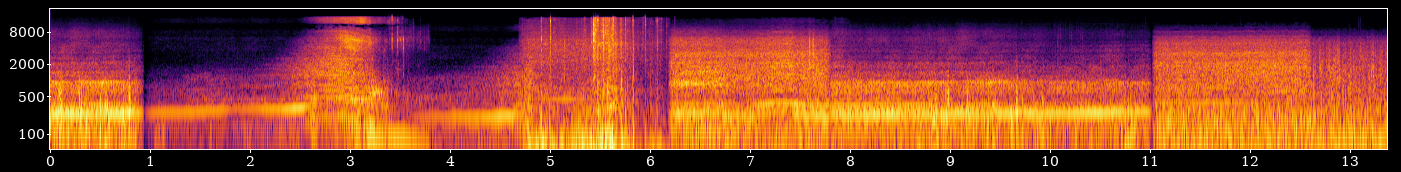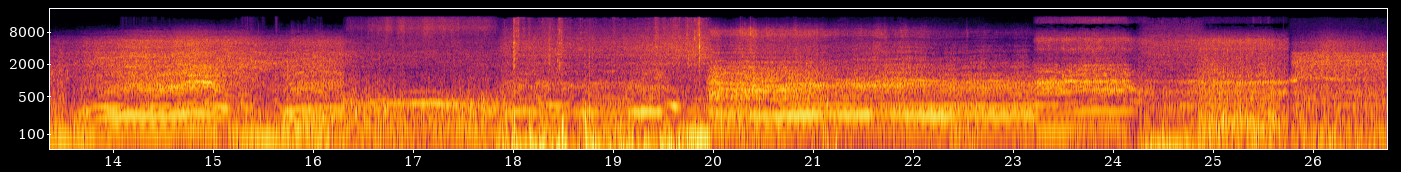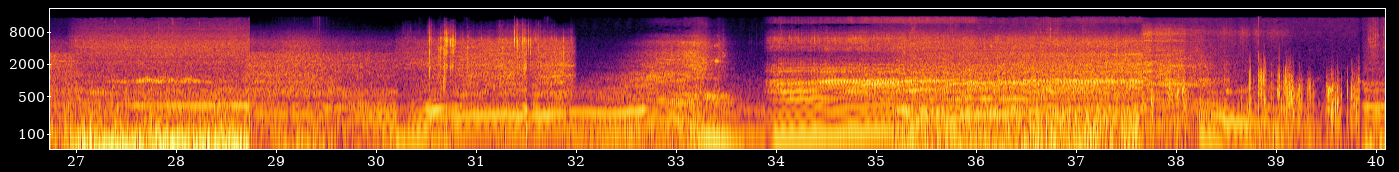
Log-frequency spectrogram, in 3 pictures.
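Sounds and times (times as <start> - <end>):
car engine revving: 0.0 - 40.0.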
